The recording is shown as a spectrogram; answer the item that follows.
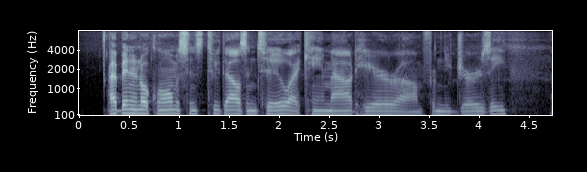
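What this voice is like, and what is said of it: New Jersey accent. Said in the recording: “I'm originally from New Jersey. I don't know if you could tell from the accent in my voice. ... Got a little bit. ... the most New Jersey guest we've ever had.”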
